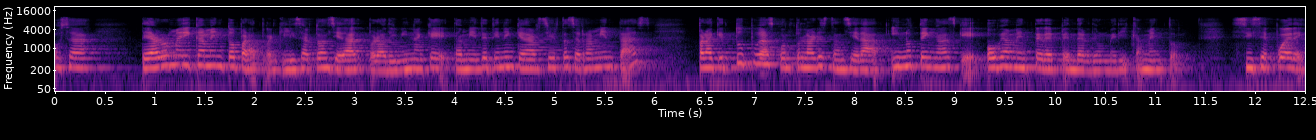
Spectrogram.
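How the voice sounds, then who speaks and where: A woman with a high voice talks at a fairly quick pace with ordinary pitch variation, and audible room echo surrounds her. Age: young. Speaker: podcaster and university student. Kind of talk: personal testimony monologue. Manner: halting, with frequent word repetitions.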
